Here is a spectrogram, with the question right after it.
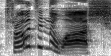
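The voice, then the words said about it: Bad put-on Irish accent. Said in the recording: “a bad Irish accent”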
